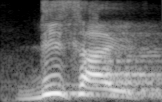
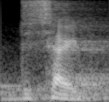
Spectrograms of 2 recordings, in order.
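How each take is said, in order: First: decide with DEE punched hard; stress on first syllable. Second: decide with a quick soft DI into SIDE; stress on second syllable. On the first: Teacher showing how nobody says it, first syllable stressed. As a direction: wrongly push DEE in decide. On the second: Teacher giving the natural way, second syllable stressed. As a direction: keep DI light, land on SIDE. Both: Shown as a demonstration. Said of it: "ऐसे तो बोलते नहीं".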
